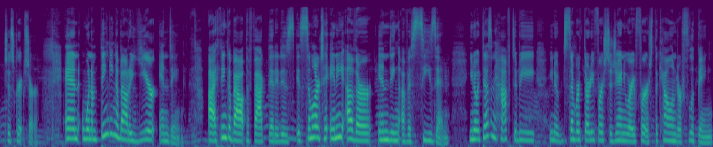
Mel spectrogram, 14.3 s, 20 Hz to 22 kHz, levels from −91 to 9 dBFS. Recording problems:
voice in the background; faint; throughout; 30 dB below the speech

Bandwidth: 17.5 kHz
